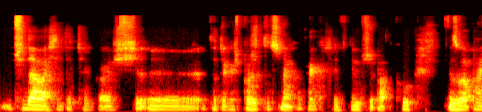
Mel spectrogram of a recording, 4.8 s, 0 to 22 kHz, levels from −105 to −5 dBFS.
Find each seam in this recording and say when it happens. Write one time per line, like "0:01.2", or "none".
none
